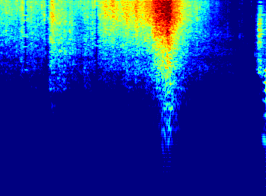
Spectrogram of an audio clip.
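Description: Plastic bag rustling and crinkling as it is handled, with one louder crinkle a little past the middle.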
